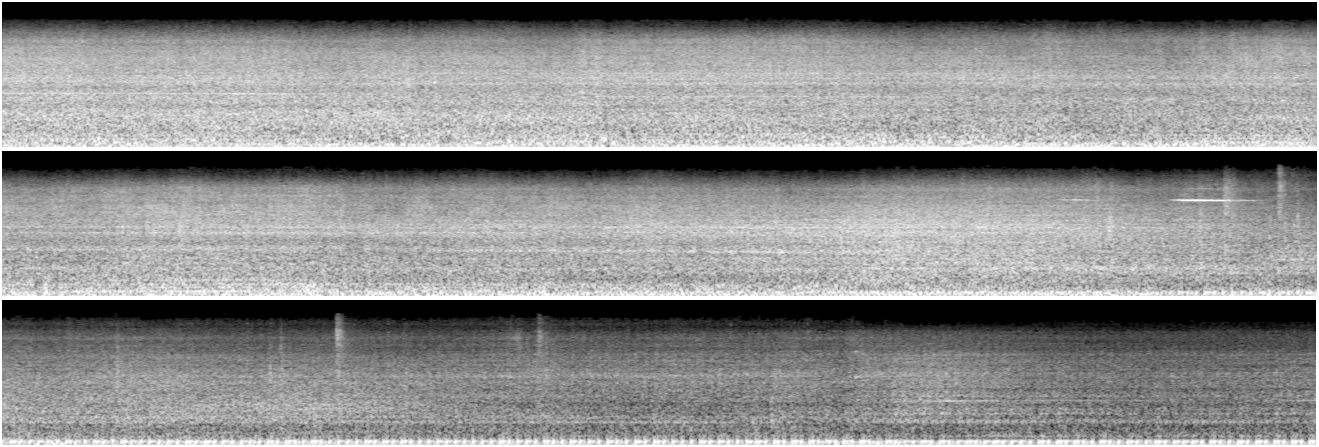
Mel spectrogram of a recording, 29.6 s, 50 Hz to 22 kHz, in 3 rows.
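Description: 1985 Honda VT250F Integra's 250 cc V-twin engine running, a steady low engine note under a rushing noise that eases a little past halfway.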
